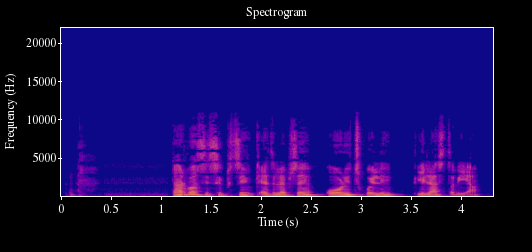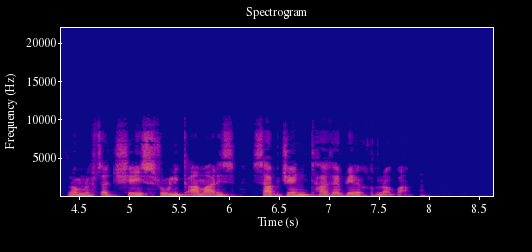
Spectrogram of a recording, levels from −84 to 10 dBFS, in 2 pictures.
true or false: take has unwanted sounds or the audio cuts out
false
